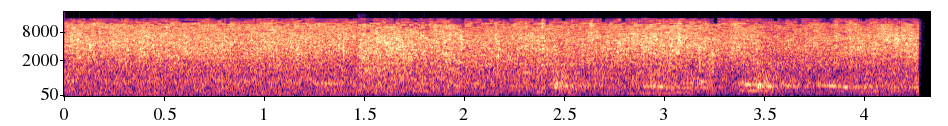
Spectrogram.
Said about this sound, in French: Il tombe littéralement des murs d'eau complets.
